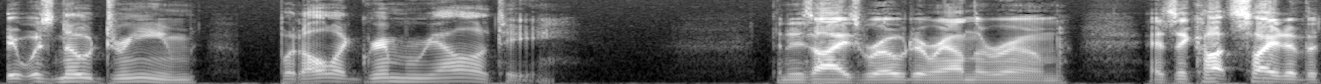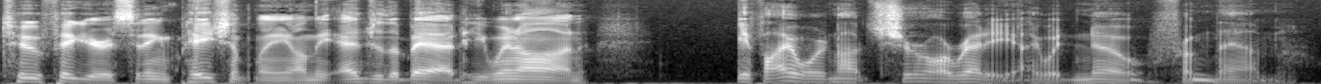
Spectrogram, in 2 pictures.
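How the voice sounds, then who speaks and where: A man's voice: lowish voice, normal speed, creaky, pushed and bright, dry recording. A man voicing a dying asylum patient, weak and frantic, pleading in urgent gasps. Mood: anguished. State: weak, near death.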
